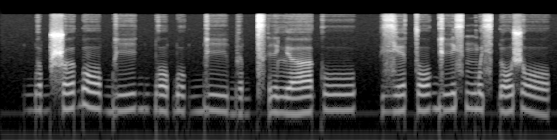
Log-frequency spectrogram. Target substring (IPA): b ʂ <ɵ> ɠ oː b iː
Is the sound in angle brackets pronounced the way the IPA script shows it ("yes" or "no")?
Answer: yes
